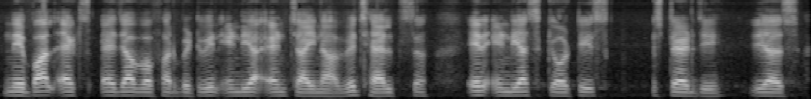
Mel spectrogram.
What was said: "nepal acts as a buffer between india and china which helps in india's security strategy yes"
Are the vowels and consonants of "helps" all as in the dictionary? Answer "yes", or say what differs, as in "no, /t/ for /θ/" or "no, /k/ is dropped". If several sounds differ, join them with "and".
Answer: yes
